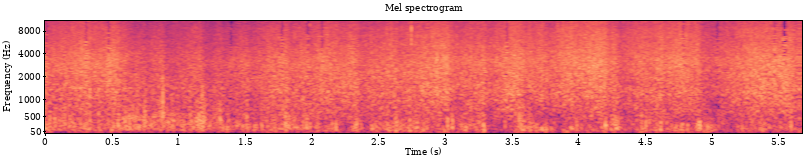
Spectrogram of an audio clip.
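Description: Small waves lap onto a shore.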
